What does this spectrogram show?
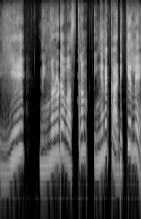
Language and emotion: Malayalam, disgusted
